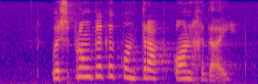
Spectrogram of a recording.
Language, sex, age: Afrikaans, female, 18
